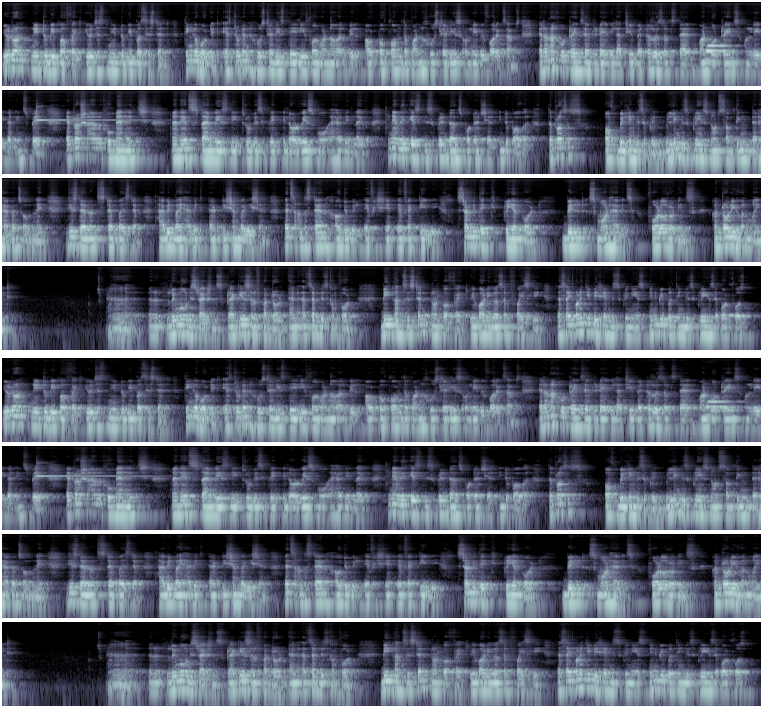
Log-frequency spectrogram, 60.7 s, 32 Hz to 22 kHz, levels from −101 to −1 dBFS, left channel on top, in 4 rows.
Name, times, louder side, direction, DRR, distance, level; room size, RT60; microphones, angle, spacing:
voice 1, 0.0-3.3 3.7-26.7 27.2-41.0 41.6-43.0 43.3-45.8 47.6-60.4, left 1 dB, 25° left, 9 dB, 1.7 m, -30 dB
14.5 x 13.0 x 5.9 m, 0.77 s
head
